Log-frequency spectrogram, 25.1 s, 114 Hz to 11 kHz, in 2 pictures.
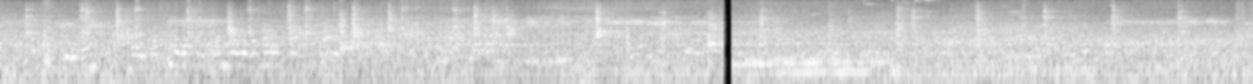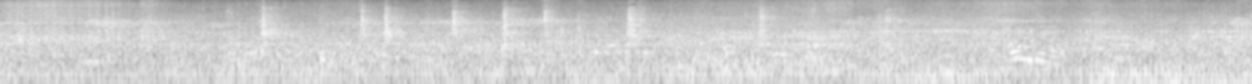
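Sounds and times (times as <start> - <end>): traffic rumble: 0.0 - 25.0
people's voices: 0.2 - 12.0, 16.1 - 21.8
sharp knocks: 0.2 - 12.4, 15.0 - 19.2.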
